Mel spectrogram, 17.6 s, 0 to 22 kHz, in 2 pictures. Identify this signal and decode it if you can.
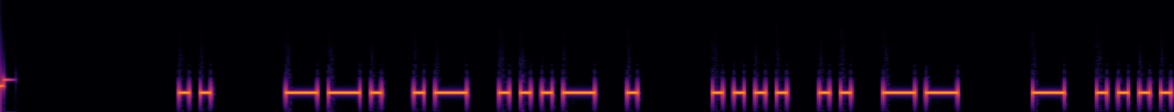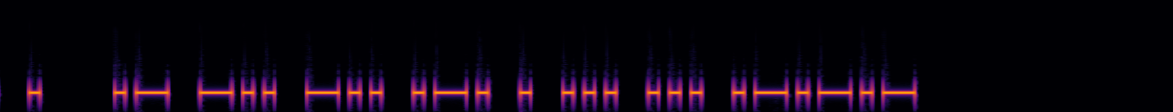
Morse code, heard as a keyed tone, about 16 wpm, 700 Hz. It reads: I GAVE HIM THE ADDRESS.
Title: Sentences from Top 1000 Words - Review Part 6 - 15wpm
